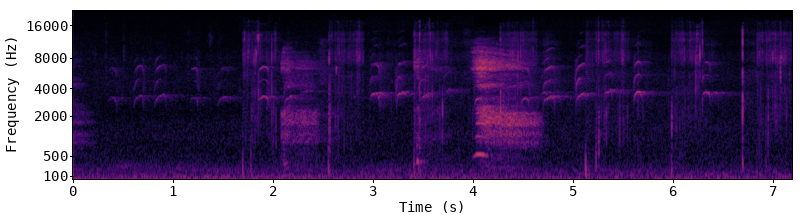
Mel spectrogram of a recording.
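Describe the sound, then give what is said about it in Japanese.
Small birds chirping outdoors: a few quick, high chirps and short trills come and go, faint against a quiet background. “こういう小鳥のさえずりとか聞くと、こっちに帰ってきたって感じがするんじゃないかな。”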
